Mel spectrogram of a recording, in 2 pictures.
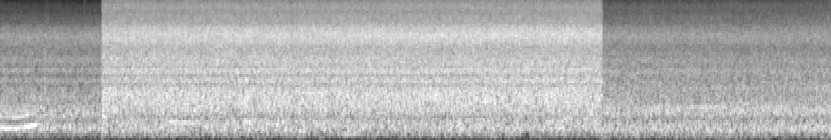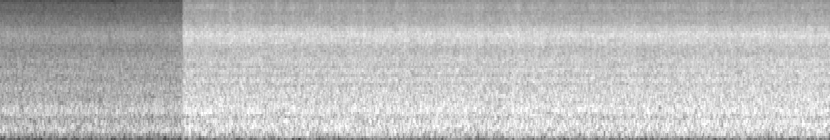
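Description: Water rushes over rocky cascades.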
